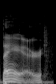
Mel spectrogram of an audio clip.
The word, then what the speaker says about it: Bexar: boy Eastern oh okay Bexar pronounced bear how do you get Bexar to be pronounced bear I swear to God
